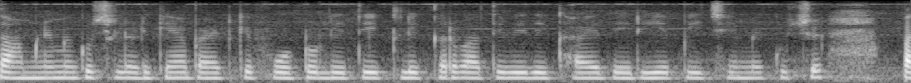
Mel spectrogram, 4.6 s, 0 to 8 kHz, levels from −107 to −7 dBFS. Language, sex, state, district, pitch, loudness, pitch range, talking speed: Hindi, female, Punjab, Fazilka, 195 Hz, -25 LUFS, 195-205 Hz, 235 wpm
